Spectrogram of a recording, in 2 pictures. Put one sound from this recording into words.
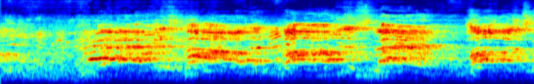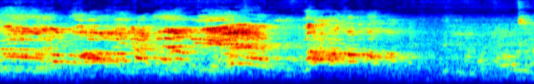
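Young performers sing through loudspeakers in a large hall.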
